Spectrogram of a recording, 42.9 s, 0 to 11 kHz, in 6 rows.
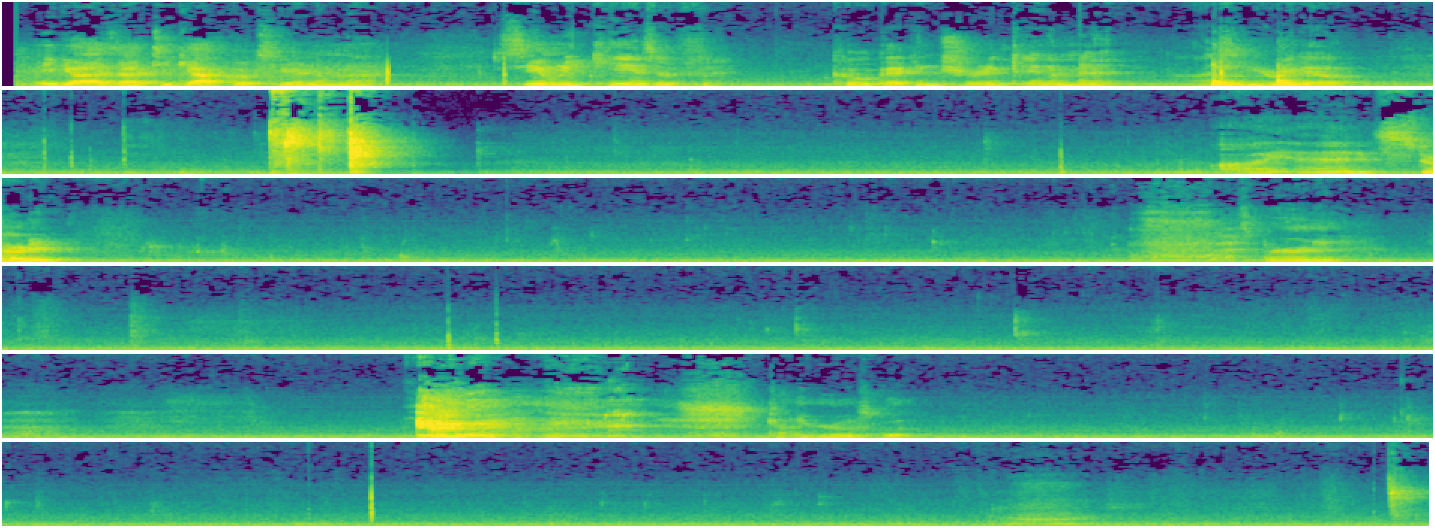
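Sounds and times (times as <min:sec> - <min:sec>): can cracked open hissing: 0:08.5 - 0:09.2
loud burp: 0:30.7 - 0:31.9.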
